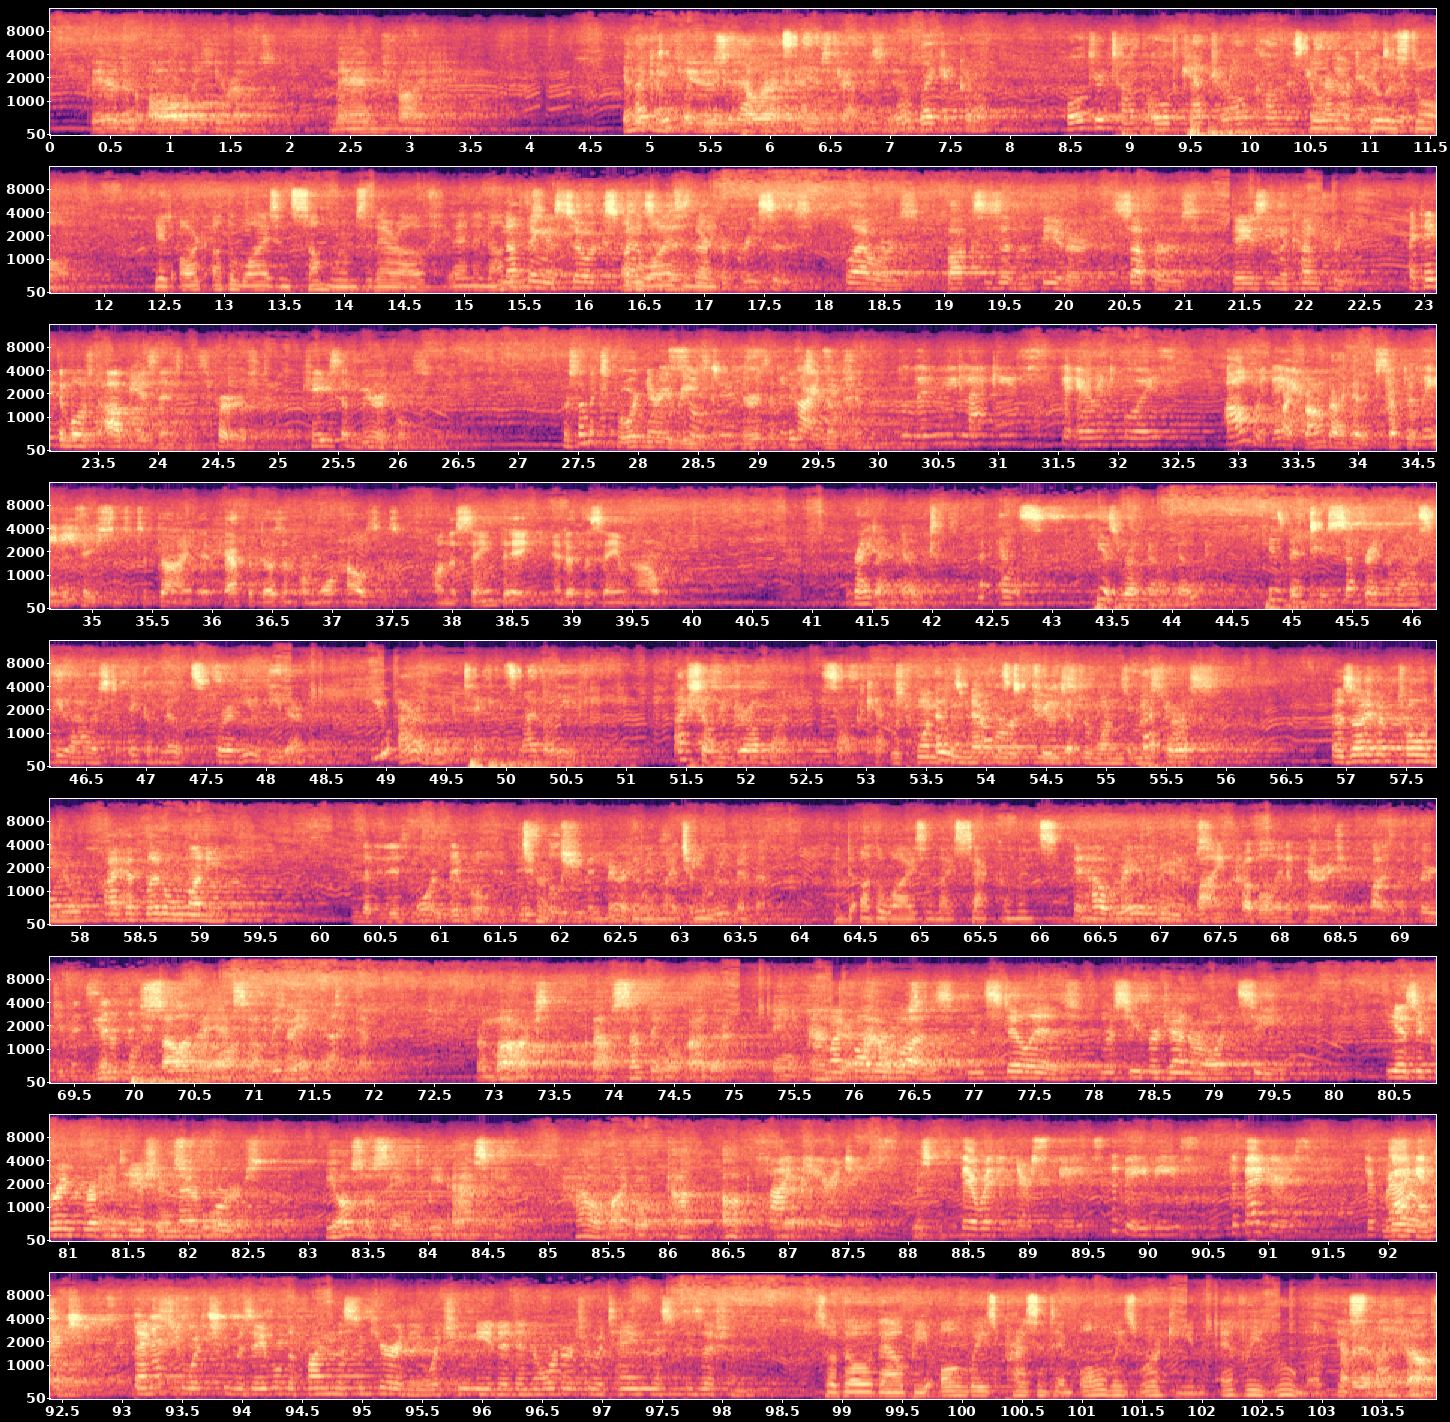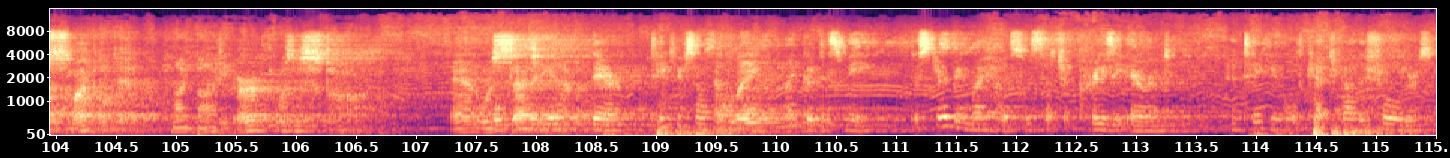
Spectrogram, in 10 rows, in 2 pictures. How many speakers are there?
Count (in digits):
7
